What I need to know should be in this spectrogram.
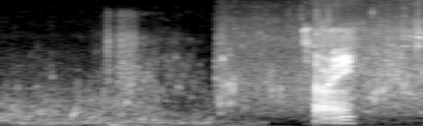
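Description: Muffled underwater bubbling and rumbling.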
